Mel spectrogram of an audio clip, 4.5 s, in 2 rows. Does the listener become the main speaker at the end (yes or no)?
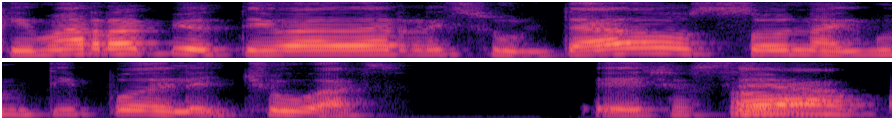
no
